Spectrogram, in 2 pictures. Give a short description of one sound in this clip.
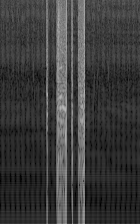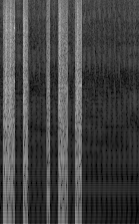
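Drums are struck in short bursts of beats.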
